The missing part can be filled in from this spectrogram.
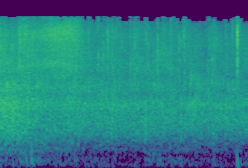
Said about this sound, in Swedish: Ge eh, en applåd. Tack så mycket.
